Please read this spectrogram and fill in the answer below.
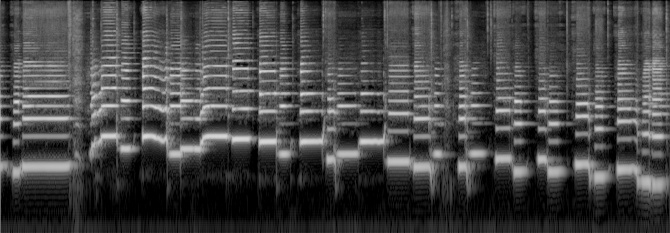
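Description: Solo clarinet playing an embellished, swung jazz-waltz melody in short, separated notes, with one longer held note near the start and a phrase that steps down to a low note near the end.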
